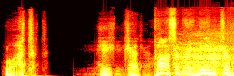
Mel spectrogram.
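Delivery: sudden high, fast alarmed gasp of words; shocked disbelief. Acted. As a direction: caught completely off guard. Demon realizes he's betrayed.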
